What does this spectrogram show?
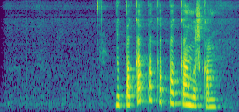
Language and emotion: Russian, positive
